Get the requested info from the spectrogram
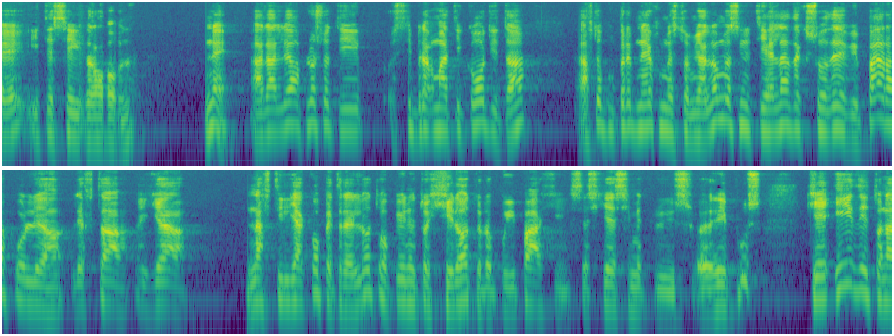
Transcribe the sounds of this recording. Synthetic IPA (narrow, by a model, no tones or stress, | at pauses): eḭt̪e̞se̞iðɾon | ne̞ɐɾɐle̞oɐplo̞so̞t̪i | st̪ibɾɐɣmɐt̪iko̞t̪̬it̪ɐ | ɐ̰ft̪o̞pupɾe̞p̬inɐe̞xume̞st̪o̞mɲɐlo̞mɐsineo̞t̪ie̞lɐðɐkso̞ðe̞vipɐɾɐpo̞lɐle̞ft̪ɐʝɐ | nɐft̪iliɐko̞pe̞t̪ɾe̞lo̞t̪o̞ːpioine̞t̪o̞çiɾo̞t̪e̞ɾo̞puipɐɾçise̞sçe̞sime̞t̪usɾipus | ce̞ʔiðit̪o̞nɐ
